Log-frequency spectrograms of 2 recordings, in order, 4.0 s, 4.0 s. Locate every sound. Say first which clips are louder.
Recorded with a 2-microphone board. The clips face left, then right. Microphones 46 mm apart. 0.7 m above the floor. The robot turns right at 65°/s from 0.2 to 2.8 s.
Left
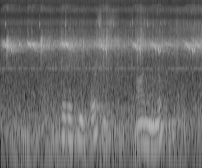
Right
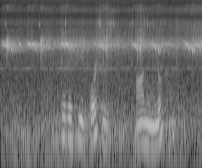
1.1 s a man speaking: right 2 dB; 160° right, 0.6 m; by 3.8 s 50° right, 0.6 m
